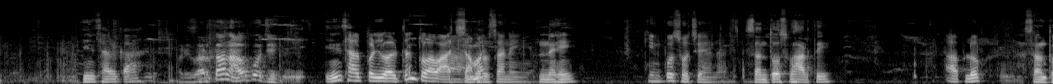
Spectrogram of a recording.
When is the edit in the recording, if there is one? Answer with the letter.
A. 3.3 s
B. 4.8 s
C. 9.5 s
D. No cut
B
